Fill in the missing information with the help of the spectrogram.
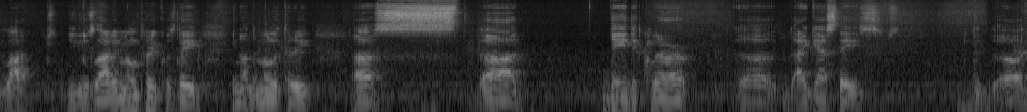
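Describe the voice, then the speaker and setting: A middle-aged Bosnian war veteran with a low-sitting voice recalls his past in an interview, speaking English, which isn't his first language, with a Bosnian accent. His hesitant recollection is full of fillers and restarts, recorded in an echoey room with faint background noise.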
